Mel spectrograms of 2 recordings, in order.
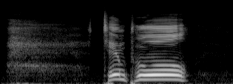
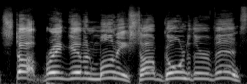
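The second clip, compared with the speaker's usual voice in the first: imitating a preachy pundit, higher; mock Candace quote; 6 semitones higher than usual. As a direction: parody her demands with disdain. Mocking Candace's calls to boycott.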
